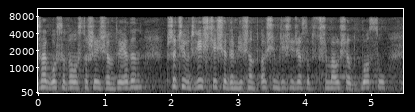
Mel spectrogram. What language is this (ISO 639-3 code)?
pol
